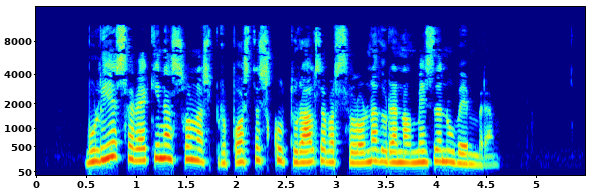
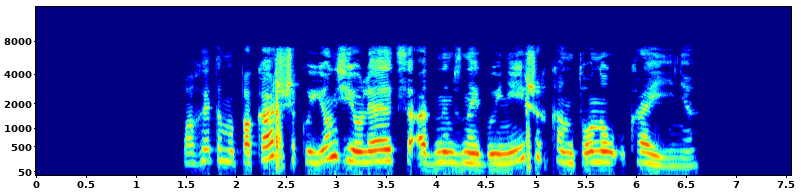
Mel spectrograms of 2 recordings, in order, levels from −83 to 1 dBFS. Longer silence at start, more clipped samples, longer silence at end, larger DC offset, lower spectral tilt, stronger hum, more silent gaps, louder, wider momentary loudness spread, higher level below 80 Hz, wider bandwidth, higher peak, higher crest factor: second, 0.5 s vs 1.5 s; neither; about the same, 0.9 s vs 1 s; neither; about the same, -5 dB/octave vs -4.5 dB/octave; neither; second, none vs 5.91-5.95 s; about the same, -21 LUFS vs -20 LUFS; second, 8 LU vs 13 LU; second, -70 dBFS vs -60 dBFS; first, 11.5 kHz vs 7.6 kHz; about the same, -2 dBFS vs -2 dBFS; about the same, 18 dB vs 20 dB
